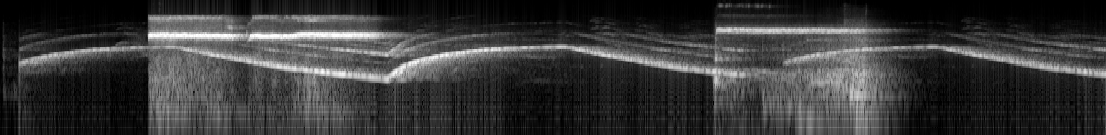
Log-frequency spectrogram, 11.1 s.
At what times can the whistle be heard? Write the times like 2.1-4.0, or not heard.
1.4-3.9, 7.1-8.7.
